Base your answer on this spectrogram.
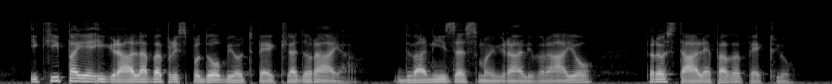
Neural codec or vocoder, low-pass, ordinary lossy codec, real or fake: codec, 16 kHz, 4 kbps, X-Codec, WavLM features, trained on Multilingual LibriSpeech; 7.2 kHz; none; fake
